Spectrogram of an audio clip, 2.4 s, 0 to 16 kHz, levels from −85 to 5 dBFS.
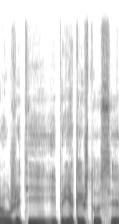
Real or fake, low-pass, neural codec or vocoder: real; 14.4 kHz; none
